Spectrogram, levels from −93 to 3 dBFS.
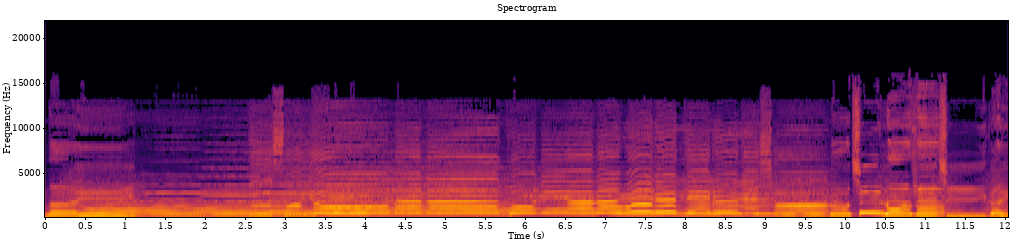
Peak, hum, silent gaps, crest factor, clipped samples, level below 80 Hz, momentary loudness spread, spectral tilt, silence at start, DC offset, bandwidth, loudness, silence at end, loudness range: -6 dBFS; none; none; 14 dB; under 0.1%; -56 dBFS; 8 LU; -4 dB/octave; 0 s; under 0.1%; 16 kHz; -20 LUFS; 0 s; 2 LU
